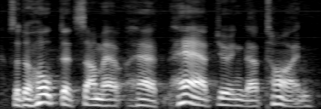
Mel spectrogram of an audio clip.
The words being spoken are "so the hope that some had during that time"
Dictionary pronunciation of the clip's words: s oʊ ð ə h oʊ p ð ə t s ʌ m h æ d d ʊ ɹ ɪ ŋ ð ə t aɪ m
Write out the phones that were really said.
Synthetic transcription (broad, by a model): s oʊ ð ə h oʊ p ð ə t s ʌ m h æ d d ʊ ɹ ɪ ŋ ð ə t aɪ m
